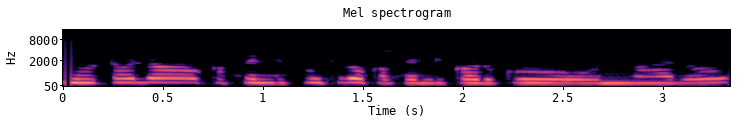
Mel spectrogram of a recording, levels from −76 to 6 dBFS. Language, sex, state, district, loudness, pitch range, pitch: Telugu, female, Andhra Pradesh, Anantapur, -24 LUFS, 225-250 Hz, 235 Hz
